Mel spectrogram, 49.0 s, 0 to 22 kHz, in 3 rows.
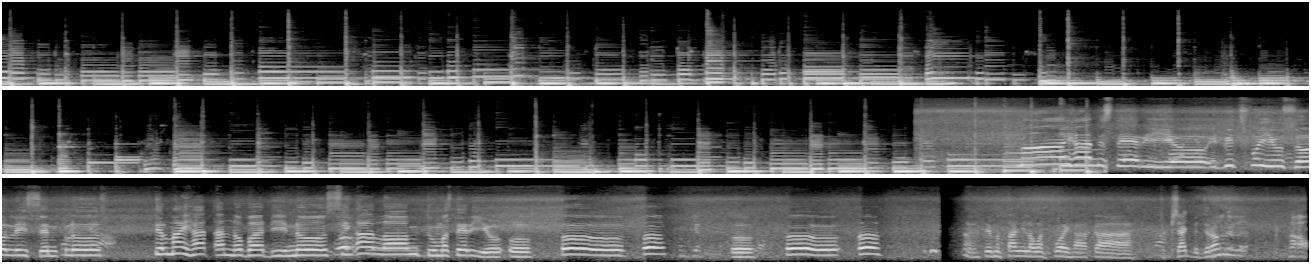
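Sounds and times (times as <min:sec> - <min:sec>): strummed acoustic guitar music: 0:00.0 - 0:34.0
bass line: 0:18.5 - 0:30.2.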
